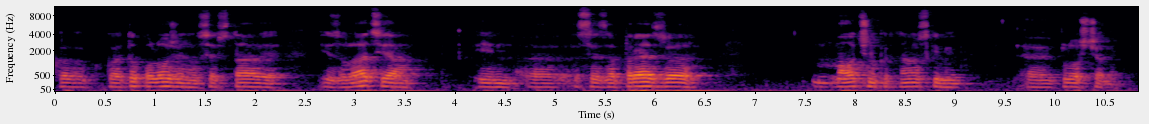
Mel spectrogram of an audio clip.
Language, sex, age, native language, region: Slovenian, male, 50-59, Slovenian, Drava region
